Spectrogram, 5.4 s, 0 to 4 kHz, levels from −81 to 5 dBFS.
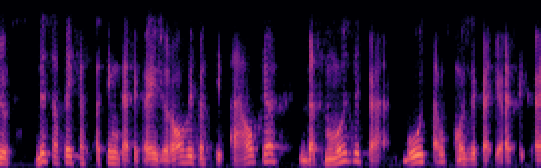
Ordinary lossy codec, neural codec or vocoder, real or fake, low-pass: Opus, 32 kbps; codec, 16 kHz, 4.8 kbps, FACodec; fake; 3.6 kHz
